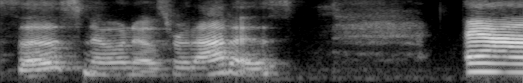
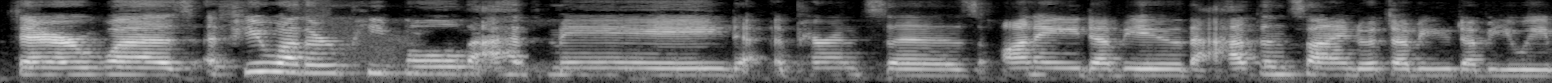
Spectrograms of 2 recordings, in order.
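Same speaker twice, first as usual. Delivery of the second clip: normal talking voice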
